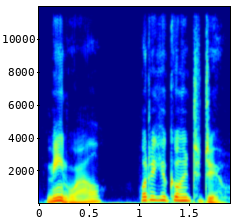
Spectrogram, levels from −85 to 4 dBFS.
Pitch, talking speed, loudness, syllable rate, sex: 155 Hz, 220 wpm, -18 LUFS, 6.9 syllables/s, male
